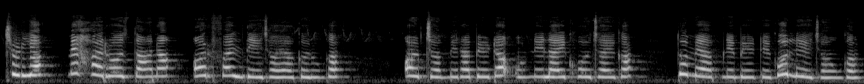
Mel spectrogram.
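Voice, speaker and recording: A woman's voice: very high voice, steady tone, unhurried, a little mellow, pitched above the performer's own voice. A woman voicing a devoted young father parrot with a pleading, plaintive manner in a children's cartoon story.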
